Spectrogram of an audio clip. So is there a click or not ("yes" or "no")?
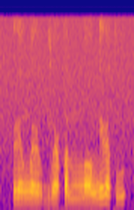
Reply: no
